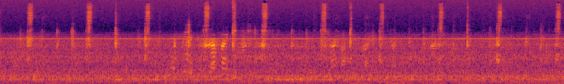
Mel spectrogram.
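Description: Steady low hum of a moving vehicle heard from inside the cabin, with faint voices in the background and light ticks about twice a second.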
